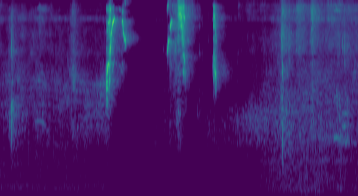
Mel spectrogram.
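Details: Brinn, a weaning young monkey, cries for its mother's milk: a few short, piercing, high screeches close together in the middle, with quieter rustling and faint murmuring before and after.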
